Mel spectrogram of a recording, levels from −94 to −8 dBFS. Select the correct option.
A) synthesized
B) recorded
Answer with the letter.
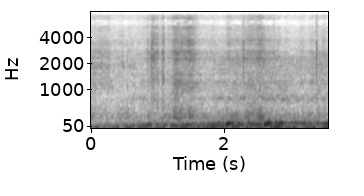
A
